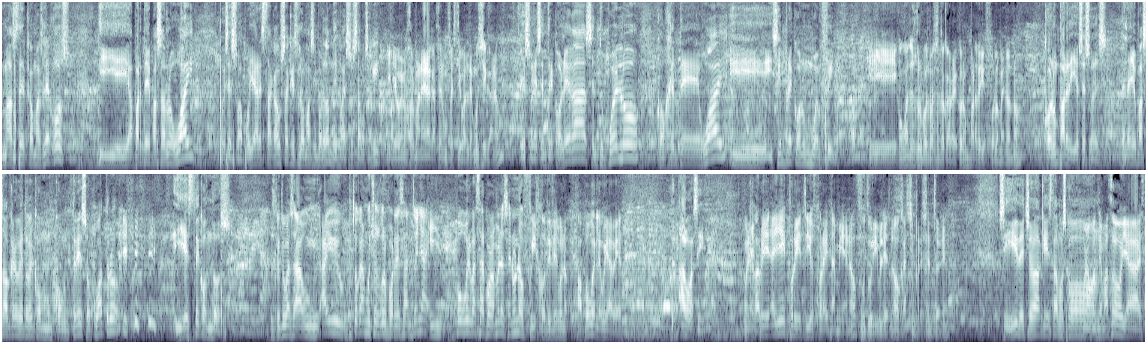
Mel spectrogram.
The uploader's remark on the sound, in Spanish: Sacamos la unidad móvil de Radio Meruelo a la calle y nos vamos a Santoña al nivel 10 y nos metemos de lleno en el festival benéfico para la lucha contra el cáncer Movember 2023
